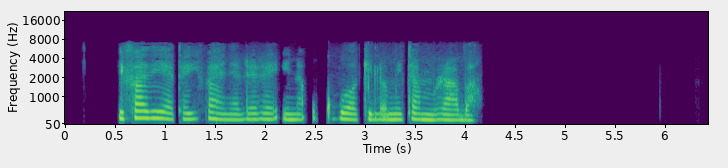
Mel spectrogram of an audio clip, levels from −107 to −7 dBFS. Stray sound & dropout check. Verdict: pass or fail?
pass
